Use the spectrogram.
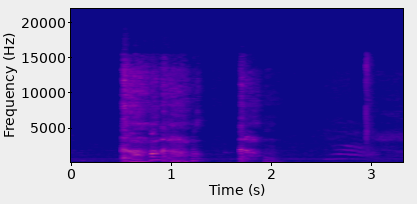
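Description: Two bursts of coughing, the first a harsh cluster of several coughs, then a shorter one, close and loud, trailing into a softer throat sound.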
